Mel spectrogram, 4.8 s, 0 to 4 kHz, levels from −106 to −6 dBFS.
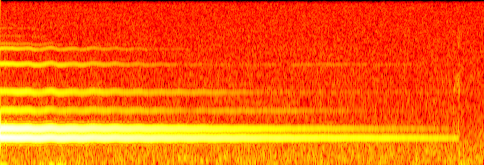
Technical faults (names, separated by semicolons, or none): none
